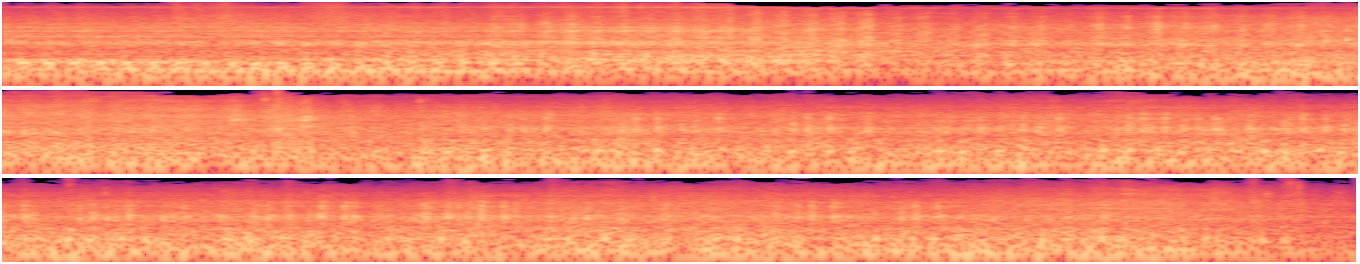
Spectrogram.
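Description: A train running along its track with a steady clattering rumble. A droning engine note is heard over it for the first few seconds, then fades out.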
